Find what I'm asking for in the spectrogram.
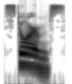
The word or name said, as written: storms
